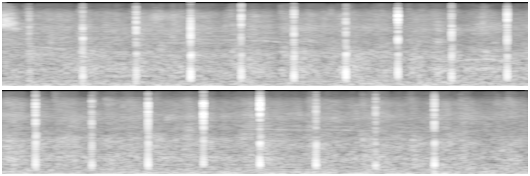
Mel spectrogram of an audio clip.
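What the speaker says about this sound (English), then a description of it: "Please give a big round of applause to all of our award nominees." Scattered applause for teacher award nominees at a board of education meeting, heard as sharp individual claps in a loose steady rhythm over a hissy, rain-like background, moderately distant.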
